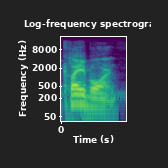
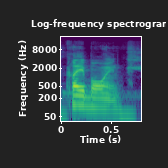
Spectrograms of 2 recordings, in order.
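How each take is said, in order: First: The name is said with an R sound. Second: The name is said without an R sound. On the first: The speaker calls it wrong. "I always say Claiborne" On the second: The speaker calls it right. "but it's Claiborne"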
